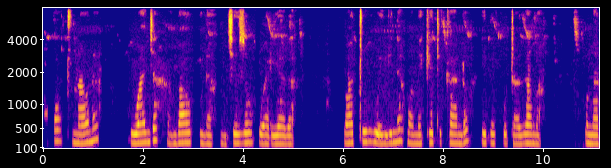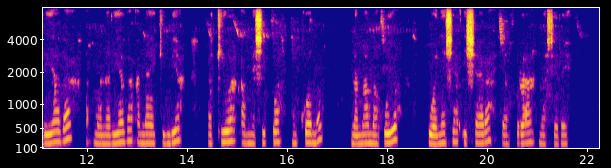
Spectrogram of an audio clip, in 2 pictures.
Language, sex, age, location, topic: Swahili, female, 25-35, Nakuru, education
